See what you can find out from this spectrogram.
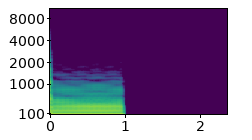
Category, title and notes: Instrument samples > Synths / Electronic
syntbas0014 C-ef
VSTi Elektrostudio (ODSay)
bass, vsti, vst, synth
